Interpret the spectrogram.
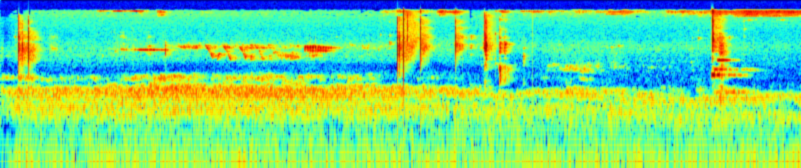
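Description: Small birds chirping over a steady low rumble, with a few sharp clicks about four, five and seven seconds in.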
